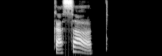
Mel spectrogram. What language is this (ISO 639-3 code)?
pus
